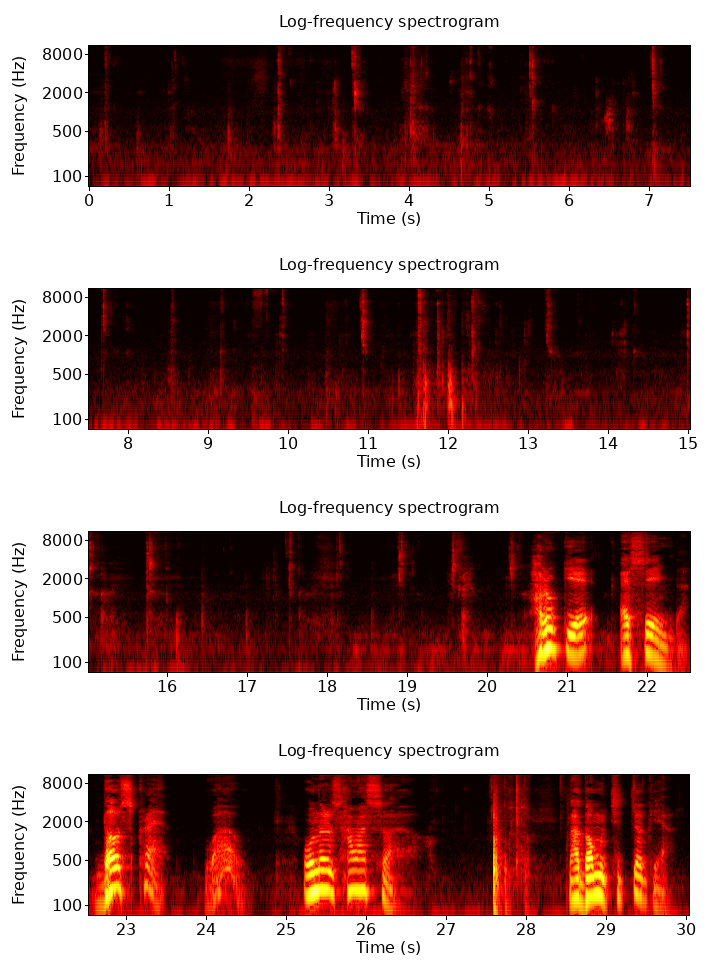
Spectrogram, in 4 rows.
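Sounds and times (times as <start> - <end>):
wet mouth chewing clicks: 2.3 - 10.1, 15.0 - 20.5.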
